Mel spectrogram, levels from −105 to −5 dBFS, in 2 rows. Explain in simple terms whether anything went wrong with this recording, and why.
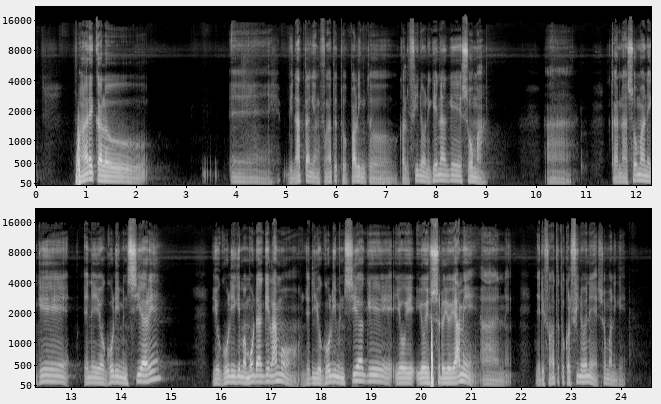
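Damaged data in a compressed stream shows up at 6.59 to 6.62 seconds, right after "binatang yang fangato." For about three hundredths of a second you hear a brief chirp or blip. A small stretch of the compressed file was corrupted there, so the player couldn't make sense of those bits. It lost its place and jumped ahead to the next readable chunk before carrying on.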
